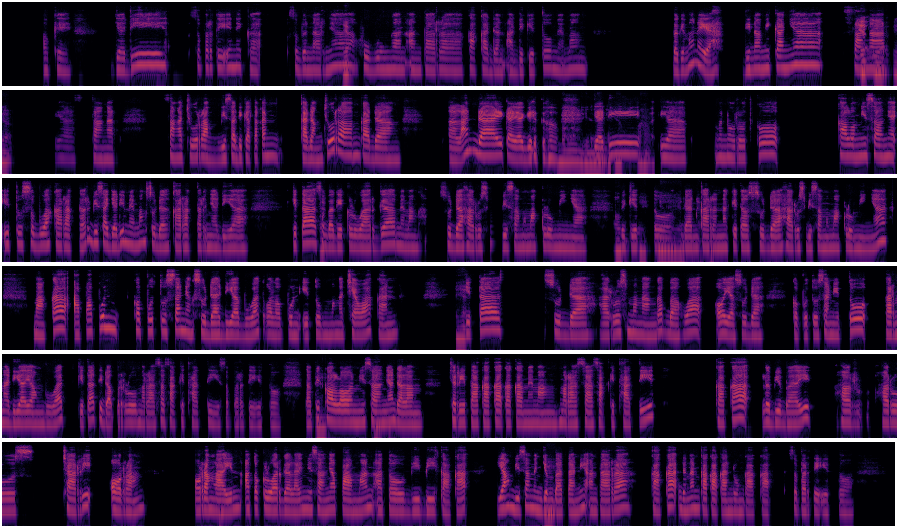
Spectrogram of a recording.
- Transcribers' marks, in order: laughing while speaking: "gitu"; "misalnya" said as "nisalnya"
- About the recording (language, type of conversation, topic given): Indonesian, advice, Bagaimana cara bangkit setelah merasa ditolak dan sangat kecewa?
